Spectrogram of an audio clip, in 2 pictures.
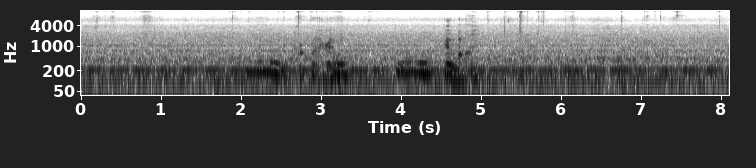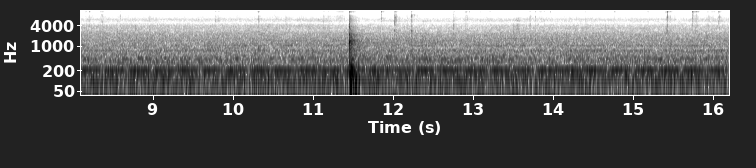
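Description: Hands handling and placing paper and cardstock pieces on a scrapbook page: light rustling and small ticks over a steady low hum, with one sharp tap about two-thirds of the way through.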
